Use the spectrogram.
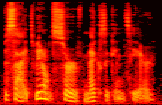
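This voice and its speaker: A woman voicing a hostile older waitress in a children's novel, speaking in a hushed, cutting way. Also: lowish voice, animated, normal speed, gravelly, slightly rough, full character voice. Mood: cold contempt.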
